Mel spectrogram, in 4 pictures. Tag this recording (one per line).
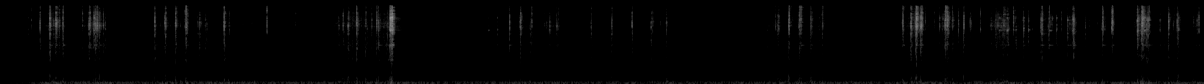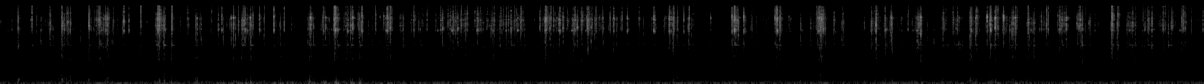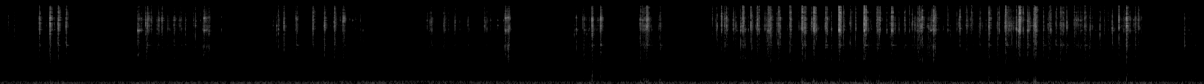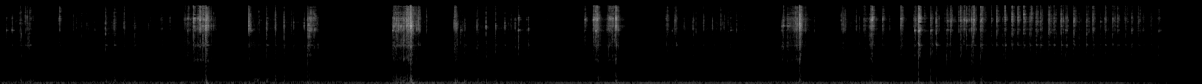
fx
gears
mechanical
